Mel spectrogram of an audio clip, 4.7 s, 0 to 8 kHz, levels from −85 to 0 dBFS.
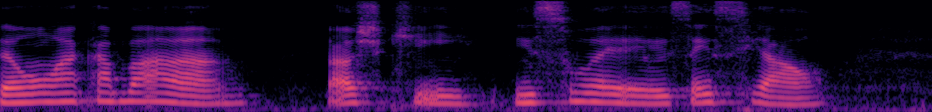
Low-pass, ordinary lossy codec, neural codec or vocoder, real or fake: none; none; codec, 16 kHz, 4 kbps, FunCodec, trained on Chinese and English, 50 frames a second; fake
